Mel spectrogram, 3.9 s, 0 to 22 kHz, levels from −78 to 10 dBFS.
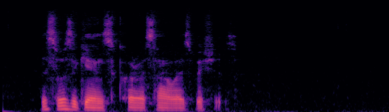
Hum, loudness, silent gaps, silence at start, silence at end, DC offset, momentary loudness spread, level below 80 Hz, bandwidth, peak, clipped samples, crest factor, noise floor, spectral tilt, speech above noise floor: none; -27 LUFS; none; 0.4 s; 1.7 s; under 0.1%; 11 LU; -52 dBFS; 16.5 kHz; -8 dBFS; under 0.1%; 20 dB; -66 dBFS; -5.5 dB/octave; 40 dB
